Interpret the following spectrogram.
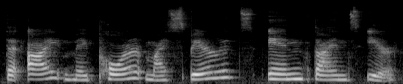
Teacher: Each line has 10 to 12 syllables, which follow a certain pattern. The syllables are arranged in a way where an unstressed syllable is followed by one that is stressed. This is called an iamb.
